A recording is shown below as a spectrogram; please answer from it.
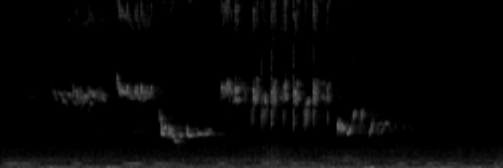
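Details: Robin singing from a high perch: a series of varied, thin, high warbled phrases, some sliding downward, others trilled and sparkling, with brief pauses between them; soft lower hooting notes repeat faintly beneath.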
